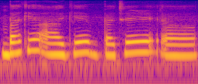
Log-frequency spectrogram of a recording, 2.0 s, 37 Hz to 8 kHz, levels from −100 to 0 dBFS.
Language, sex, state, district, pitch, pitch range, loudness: Hindi, female, Uttar Pradesh, Etah, 260 Hz, 235-275 Hz, -16 LUFS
